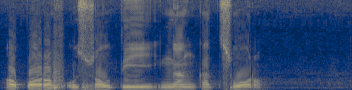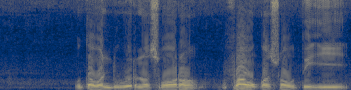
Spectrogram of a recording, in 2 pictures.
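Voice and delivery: slow, drawn-out reading of Arabic with Javanese gloss; kitab recitation. Acted. Teacher reading a religious text to students, slow measured recitation. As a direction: stretch the vowels in a measured recitation.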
